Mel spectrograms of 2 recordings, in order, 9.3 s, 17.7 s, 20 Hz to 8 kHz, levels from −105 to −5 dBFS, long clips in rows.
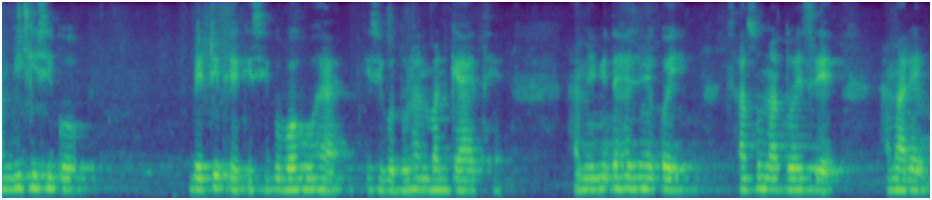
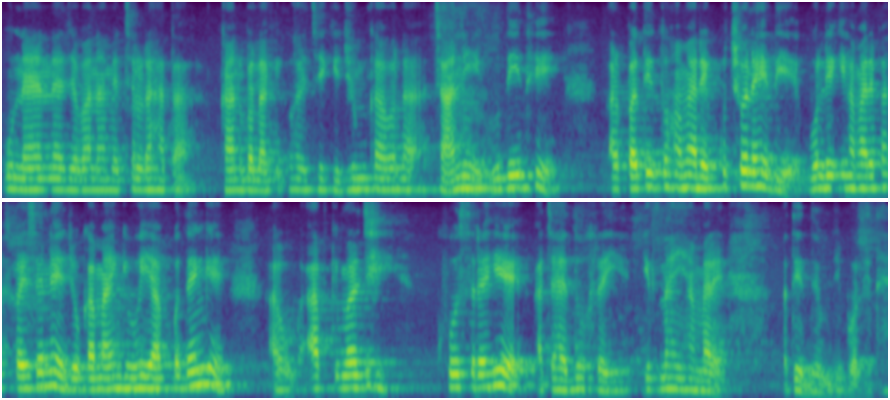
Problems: none marked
